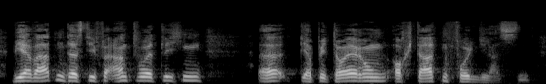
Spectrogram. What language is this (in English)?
German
